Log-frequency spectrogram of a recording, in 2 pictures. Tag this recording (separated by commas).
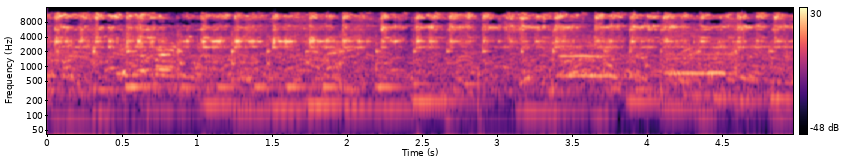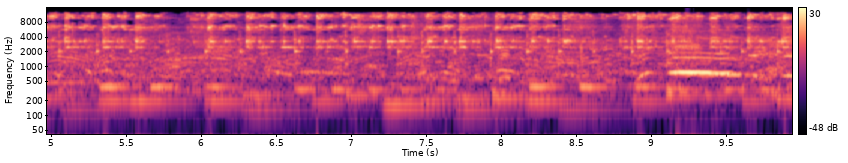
Speech, Music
